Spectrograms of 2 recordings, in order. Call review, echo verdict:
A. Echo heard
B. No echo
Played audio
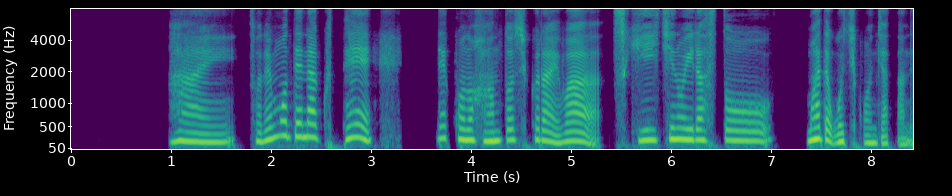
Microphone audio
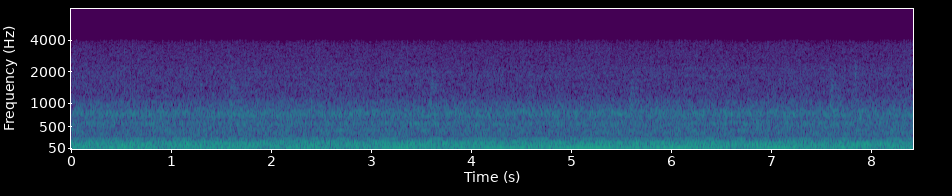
B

